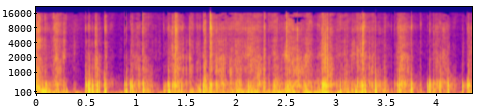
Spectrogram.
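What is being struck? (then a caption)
Embossed leather handbag. A hollow silver python-embossed leather handbag, held up, is scratched and rubbed with fingertips and nails. The result is a dense run of dry, low, muffled scrapes and soft knocks, broken by quick louder taps that die away almost instantly.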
